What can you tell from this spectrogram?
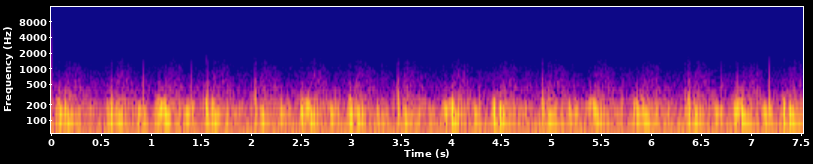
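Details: Baby sleep-aid womb sound with white noise: muffled, rhythmic low heartbeat thumps in pairs, about 125 a minute, over steady whooshing noise, as heard in the womb.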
